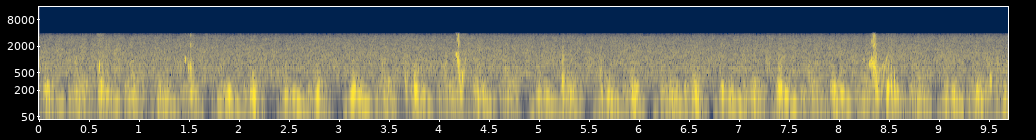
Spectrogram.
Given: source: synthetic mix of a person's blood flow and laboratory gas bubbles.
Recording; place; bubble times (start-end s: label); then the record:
Doppler ultrasound of blood flow; precordium
0.57-0.67 s: bubbles
1.44-1.55 s: bubbles
3.63-3.87 s: bubbles
4.14-4.29 s: bubbles
5.20-5.33 s: bubbles
5.93-6.03 s: bubbles
8.28-8.60 s: bubbles
9.45-9.70 s: bubbles
From the record:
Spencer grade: 2 (many but less than half of the cardiac periods contain bubble signals, singularly or in groups); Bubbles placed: anywhere in the cardiac cycle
